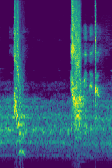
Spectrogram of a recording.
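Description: Three short, sharp bursts over a steady low background: one about a third of a second in and two close together near the end, the sounds of a sudden physical scuffle between two people breaking out.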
